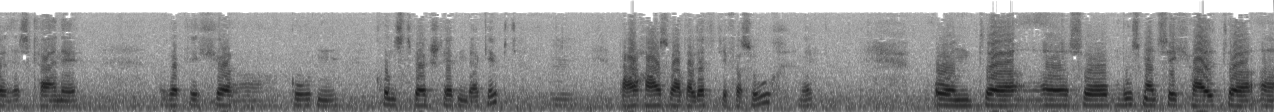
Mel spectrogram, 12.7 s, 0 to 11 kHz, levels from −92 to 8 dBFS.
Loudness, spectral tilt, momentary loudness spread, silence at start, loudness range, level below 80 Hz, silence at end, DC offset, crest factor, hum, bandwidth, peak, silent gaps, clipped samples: -11 LUFS; -5.5 dB/octave; 17 LU; 0 s; 6 LU; -34 dBFS; 0 s; under 0.1%; 12 dB; none; 8 kHz; 0 dBFS; none; under 0.1%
